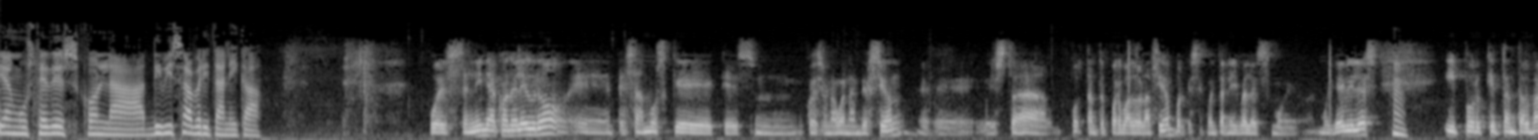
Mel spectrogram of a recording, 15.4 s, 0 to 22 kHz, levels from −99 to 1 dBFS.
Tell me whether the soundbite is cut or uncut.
uncut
